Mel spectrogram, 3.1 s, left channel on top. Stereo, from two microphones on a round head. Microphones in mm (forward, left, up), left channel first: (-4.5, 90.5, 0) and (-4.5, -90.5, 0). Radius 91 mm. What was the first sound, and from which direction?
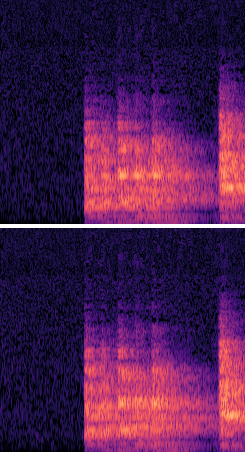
Knocking, 5° right (ahead or behind).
